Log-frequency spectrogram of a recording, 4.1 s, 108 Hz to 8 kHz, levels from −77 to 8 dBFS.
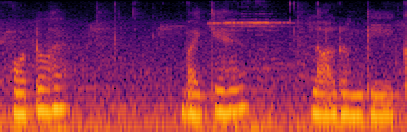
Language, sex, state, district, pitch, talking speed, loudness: Hindi, female, Rajasthan, Jaipur, 180 Hz, 130 wpm, -15 LUFS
